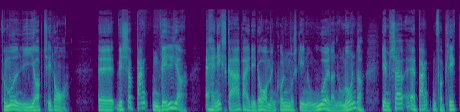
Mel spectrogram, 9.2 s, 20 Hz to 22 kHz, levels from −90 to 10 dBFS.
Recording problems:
none

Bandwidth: 15 kHz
